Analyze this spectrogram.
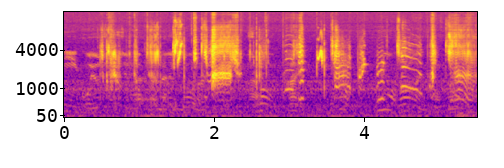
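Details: A pet parakeet mutters soft sleep-talk, often the Japanese word "tsukareta" ("tired"), likely picked up from its owner. Quick, scratchy warbles and chirps with little whistled squeaks tumble along without pause in a quiet room.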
